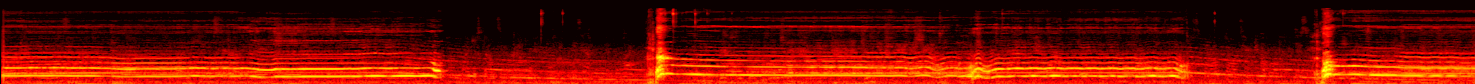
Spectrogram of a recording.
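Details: Soft Coated Wheaten Terrier howling at the fire whistle, as it always does: long, sustained, wavering howls in three drawn-out bouts, each ending in a sliding drop in pitch, with short quiet gaps between them.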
